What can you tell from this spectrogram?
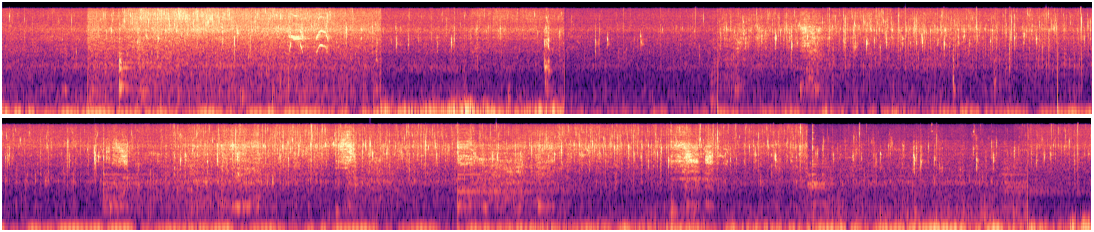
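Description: Egg bondas deep-frying in a pan of hot oil: a steady sizzle full of small crackles and pops. A low rumble comes and goes during the first six seconds.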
